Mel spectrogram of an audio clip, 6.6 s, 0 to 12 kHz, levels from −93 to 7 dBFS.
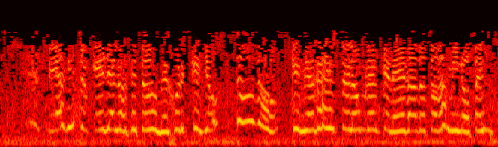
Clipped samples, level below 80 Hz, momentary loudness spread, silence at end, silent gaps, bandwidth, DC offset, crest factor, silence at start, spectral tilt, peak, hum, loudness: under 0.1%; -60 dBFS; 5 LU; 0 s; none; 6 kHz; under 0.1%; 12 dB; 0 s; -6.5 dB/octave; -18 dBFS; none; -29 LUFS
